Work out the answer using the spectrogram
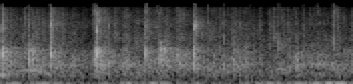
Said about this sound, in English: If it was somebody you love that you wanted to get saved, you would have clapped a little bit louder, okay?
